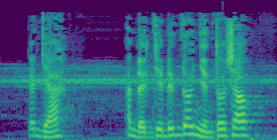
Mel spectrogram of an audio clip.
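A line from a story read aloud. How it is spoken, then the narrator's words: Shouting. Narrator (Vietnamese): hét lên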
